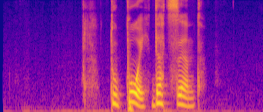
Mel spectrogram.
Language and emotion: Russian, angry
